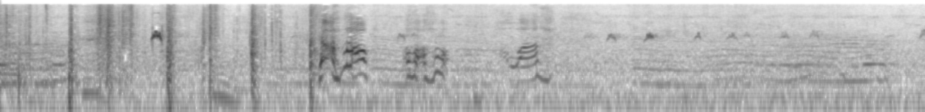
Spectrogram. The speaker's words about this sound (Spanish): es lógico que las moscas le molesten y se ponga de mal humor.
